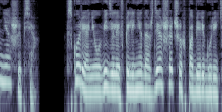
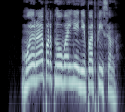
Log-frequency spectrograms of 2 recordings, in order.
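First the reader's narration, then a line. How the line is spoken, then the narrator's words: Loud announcement from afar. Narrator (Russian): возвестил Блистанов громко еще издали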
